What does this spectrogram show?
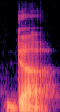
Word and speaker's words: to: the park and sometimes it's pronounced duh when it's not stressed and it's after a vowel like Goda go to work go to work flighta fly to New York he can't go to work he needs to fly to New York but he can't go to work he's sick and sometimes it's pronounced do when it's after a vowel and before the schwa sound like go to a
